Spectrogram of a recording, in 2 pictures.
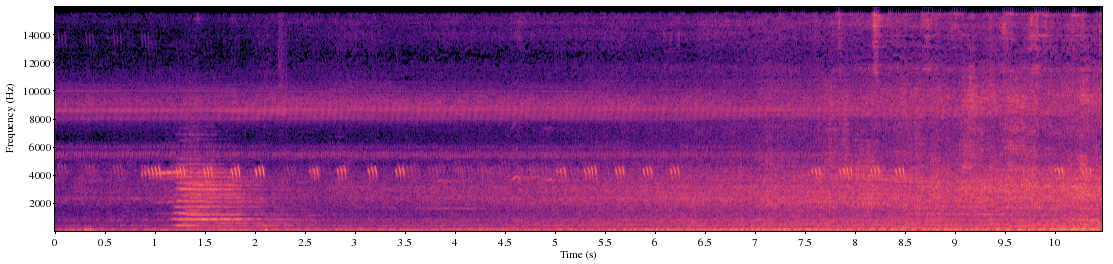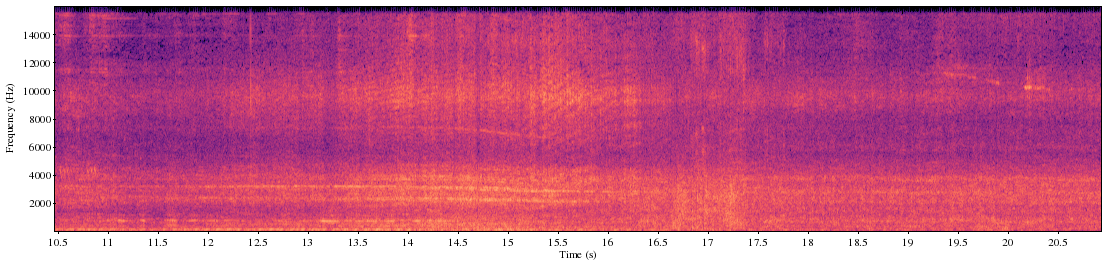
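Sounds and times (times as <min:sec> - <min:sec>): train rumble: 0:00.0 - 0:20.9
train horn blast: 0:01.1 - 0:02.8.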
